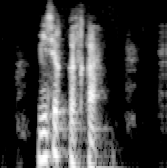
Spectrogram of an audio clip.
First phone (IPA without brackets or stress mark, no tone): n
